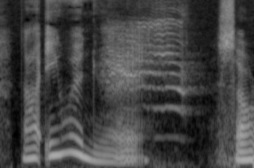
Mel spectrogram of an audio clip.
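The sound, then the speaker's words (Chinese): The speaker's own house cat lets out a long, drawn-out meow that rises and falls in pitch, wedged between a man's brief bits of speech. “我家的猫”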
